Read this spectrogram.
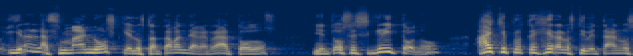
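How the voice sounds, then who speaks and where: A man telling a personal story in a lively way, his voice climbing high and loud at the exciting parts. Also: gravelly. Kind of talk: animated storytelling.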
